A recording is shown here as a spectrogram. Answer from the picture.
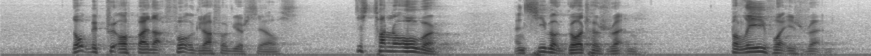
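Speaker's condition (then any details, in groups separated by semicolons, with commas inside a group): Cleft palate and cleft lip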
